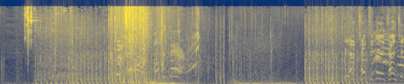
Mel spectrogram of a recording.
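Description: Video game battle gunfire, with sustained rapid bursts and heavy volleys filling most of the stretch, loud and close, with shouted voices mixed in.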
